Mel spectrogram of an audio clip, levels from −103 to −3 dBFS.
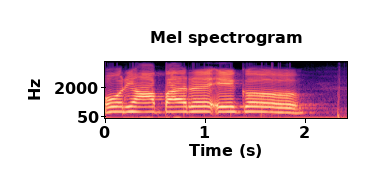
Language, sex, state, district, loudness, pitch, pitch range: Hindi, female, Bihar, Purnia, -10 LUFS, 235 Hz, 215-240 Hz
